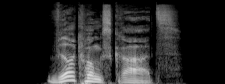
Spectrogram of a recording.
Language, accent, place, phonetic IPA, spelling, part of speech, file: German, Germany, Berlin, [ˈvɪʁkʊŋsˌɡʁaːt͡s], Wirkungsgrads, noun, De-Wirkungsgrads.ogg
- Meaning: genitive singular of Wirkungsgrad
